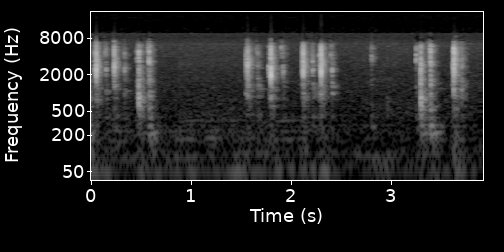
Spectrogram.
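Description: Short bursts of quick keystrokes on a computer keyboard, clicking in small clusters separated by brief pauses, quiet and close with no voices.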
